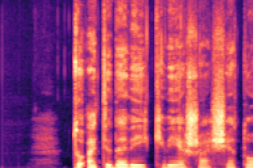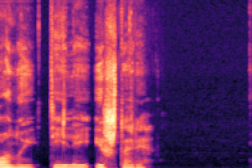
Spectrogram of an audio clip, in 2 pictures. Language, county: Lithuanian, Panevėžys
